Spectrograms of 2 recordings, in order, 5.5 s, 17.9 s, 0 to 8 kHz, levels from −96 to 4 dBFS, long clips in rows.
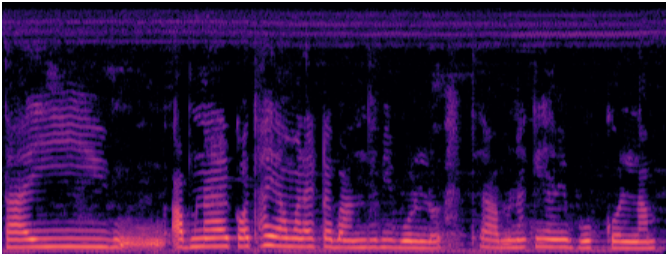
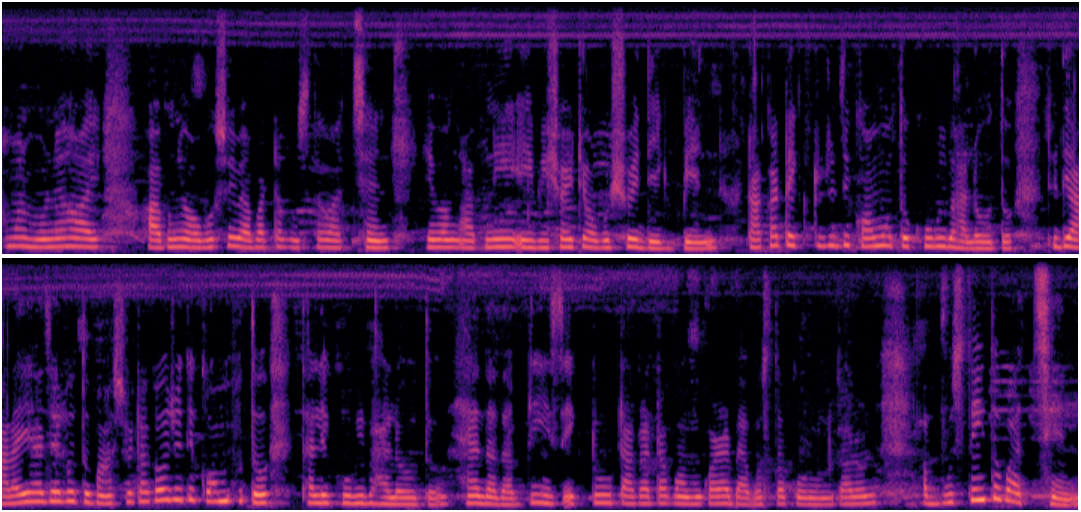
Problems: constant background noise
